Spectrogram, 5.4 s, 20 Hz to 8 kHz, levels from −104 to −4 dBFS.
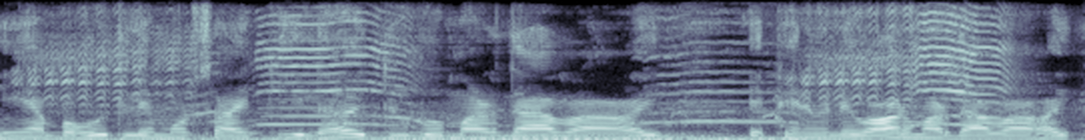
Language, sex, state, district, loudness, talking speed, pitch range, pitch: Bajjika, male, Bihar, Vaishali, -21 LUFS, 130 wpm, 150-175 Hz, 175 Hz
